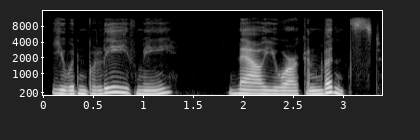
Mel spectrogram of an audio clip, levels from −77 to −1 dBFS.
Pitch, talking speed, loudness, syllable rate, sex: 160 Hz, 140 wpm, -18 LUFS, 5.3 syllables/s, female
